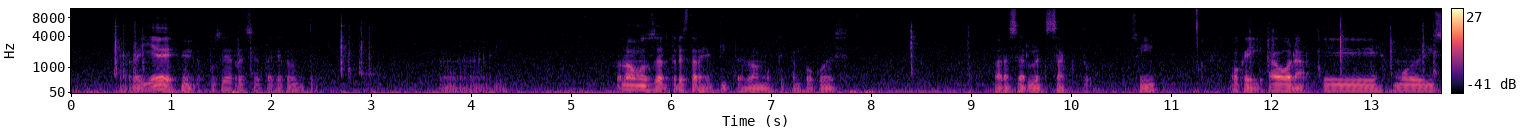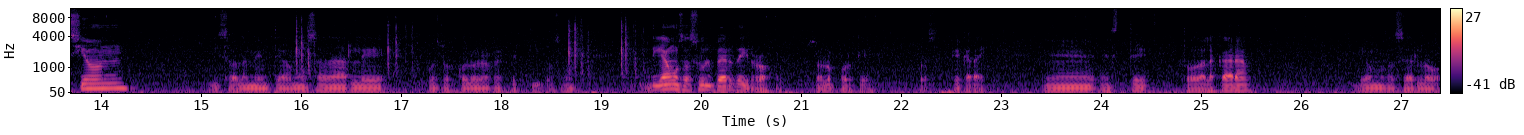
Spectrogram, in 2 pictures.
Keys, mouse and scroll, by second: 0.2-1.1 typing, 1.6 Escape, 2.4-3.3 typing, 4.2 click, 5.1 click, 6.4-8.0 drag, 8.1 scroll up 1, 8.4 shift+middle click, 12.6 ctrl+Tab, 13.5 ctrl+r, 13.9 ctrl+click, 15.1 click, 16.2 alt+Tab, 17.1 alt+Tab, 18.9 alt+Tab, 20.6 click, 21.6 click, 23.7 click, 24.4 right click, 26.0 click, 27.0-27.3 drag.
